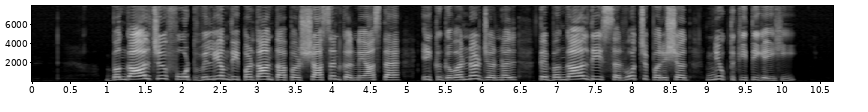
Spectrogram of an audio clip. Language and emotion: Dogri, neutral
